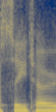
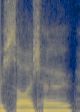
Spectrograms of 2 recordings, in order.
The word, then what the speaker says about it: CITO: So either host an event or go to a cito cyto. I'll just say both ways.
